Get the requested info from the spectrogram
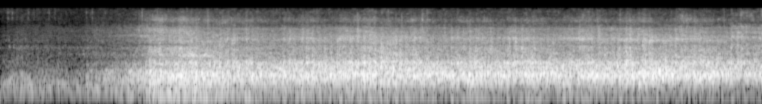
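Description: Passenger train passing close by, hauled by a diesel locomotive: it grows louder over the first two seconds, then the coaches and baggage cars run past with a loud, steady rumble of wheels on rails that starts to ease off at the very end.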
